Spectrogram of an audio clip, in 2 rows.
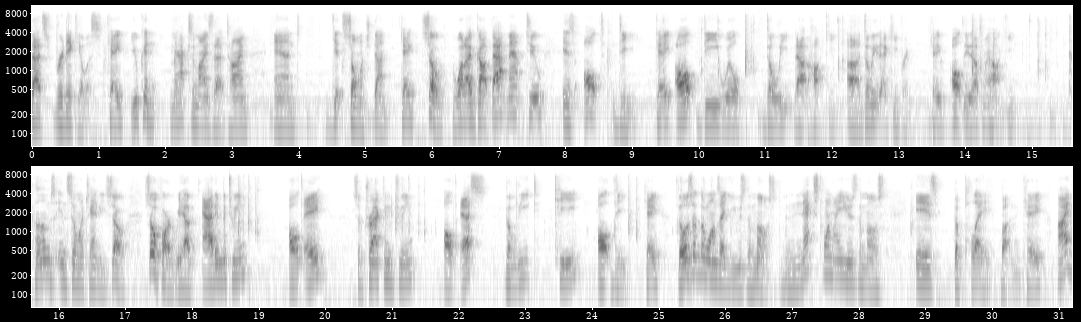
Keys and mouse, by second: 6.1 click, 9.9 drag, 10.6 alt+d, 12.0 ctrl+z, 14.0 alt+d, 15.0 ctrl+z, 17.6 click, 18.6 alt+a, 19.9 click, 20.4 click, 20.9 alt+s, 21.1 alt+s, 22.9 click, 24.4 alt+d, 25.2 ctrl+z, 25.5 ctrl+z.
